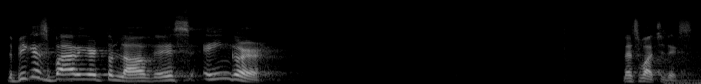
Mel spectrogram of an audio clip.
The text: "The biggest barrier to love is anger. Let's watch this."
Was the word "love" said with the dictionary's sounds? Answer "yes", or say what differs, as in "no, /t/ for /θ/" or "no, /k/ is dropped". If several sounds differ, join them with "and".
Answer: yes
